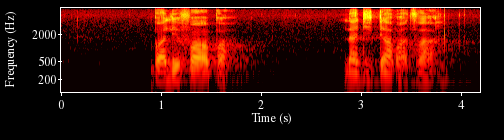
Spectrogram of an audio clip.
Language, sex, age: Southern Sotho, male, 21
